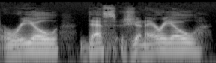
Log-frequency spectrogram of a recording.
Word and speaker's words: Rio de Janeiro: Right now, I am here in Rio de Janeiro.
